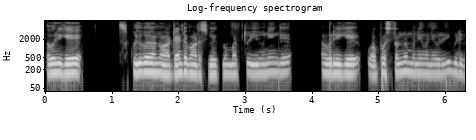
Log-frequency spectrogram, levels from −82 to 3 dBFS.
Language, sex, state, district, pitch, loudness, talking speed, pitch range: Kannada, male, Karnataka, Bijapur, 155 Hz, -18 LUFS, 135 wpm, 150-165 Hz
